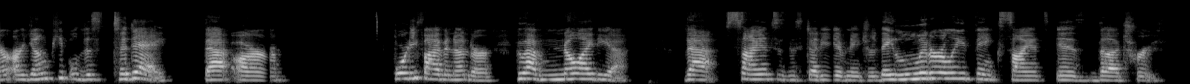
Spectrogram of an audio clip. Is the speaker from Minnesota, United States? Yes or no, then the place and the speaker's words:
no; Charlotte, North Carolina, United States; Let me just tell y'all, I'm Indian. I grew up in, you know, Charlotte, North Carolina. I was surrounded by Southern Baptists, Catholics, I mean, whatever, everybody.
